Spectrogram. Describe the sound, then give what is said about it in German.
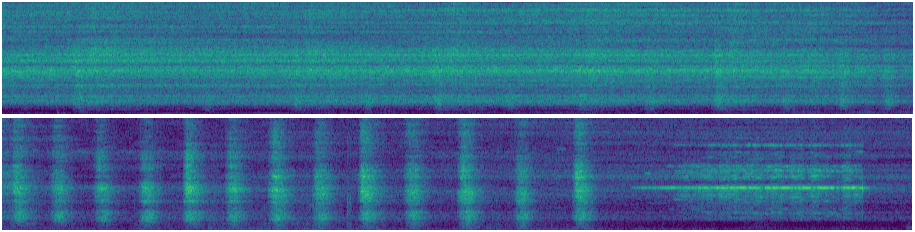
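A model steam locomotive on the track, switched on via digital control with its sound function, hisses steadily, then settles into rhythmic chuffing, about a dozen sharp puffs in a steady beat, before a final loud hiss of steam. No one speaks. “Wir schalten jetzt mal eine Lok ein.”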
